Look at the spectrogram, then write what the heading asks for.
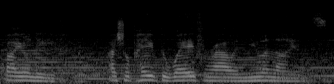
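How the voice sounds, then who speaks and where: A woman's voice: on the low side, level tone, normal speed, over loud music, natural voice. A woman playing a composed, loyal warrior retainer in a video game, speaking formally and courteously. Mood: composed, dutiful.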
